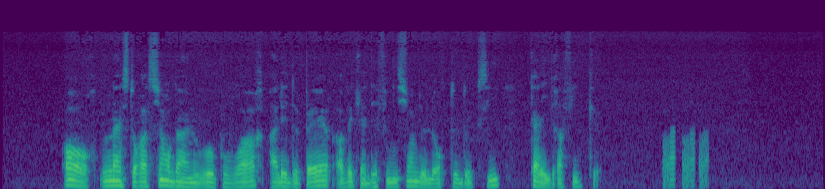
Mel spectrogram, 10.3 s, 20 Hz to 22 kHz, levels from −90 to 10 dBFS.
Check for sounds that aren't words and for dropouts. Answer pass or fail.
fail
